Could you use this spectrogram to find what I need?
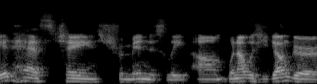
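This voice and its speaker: A man with an American accent talks at a moderate pace in a medium-pitched voice. His intonation is lively. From US South, Atlanta, Georgia. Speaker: choreographer. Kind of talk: interview conversation. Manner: casual, with many fillers.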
